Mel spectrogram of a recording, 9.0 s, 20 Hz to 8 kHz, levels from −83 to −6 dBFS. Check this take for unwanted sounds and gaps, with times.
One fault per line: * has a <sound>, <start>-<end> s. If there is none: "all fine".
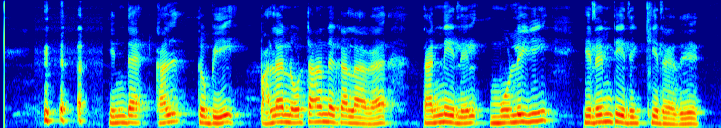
* has a laugh, 0.5-1.1 s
